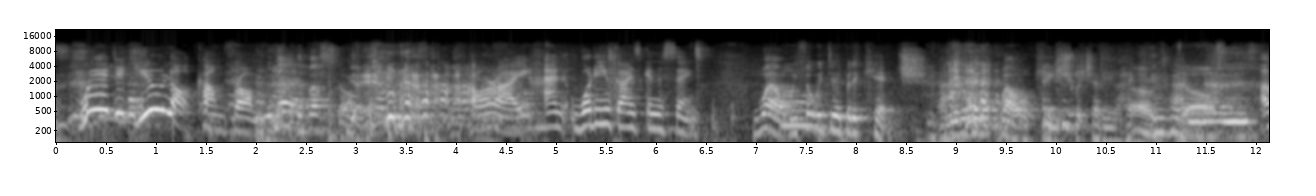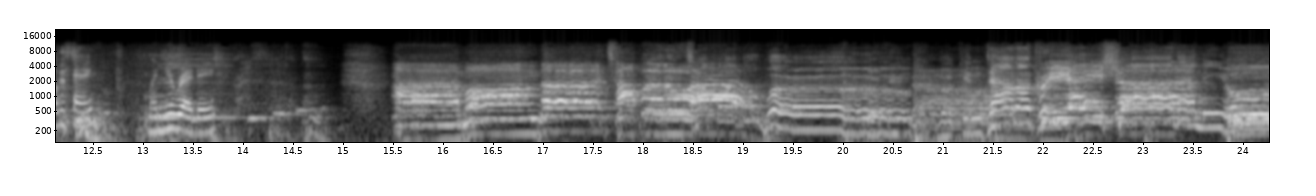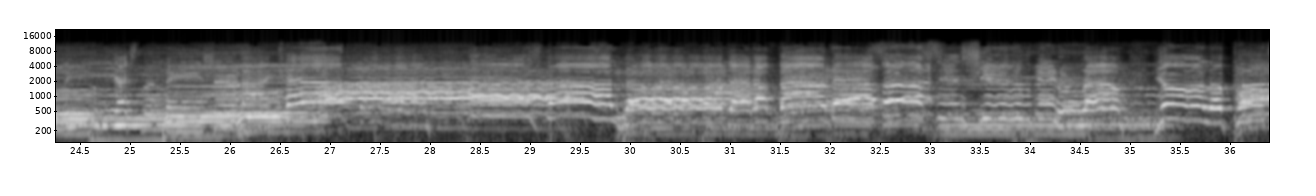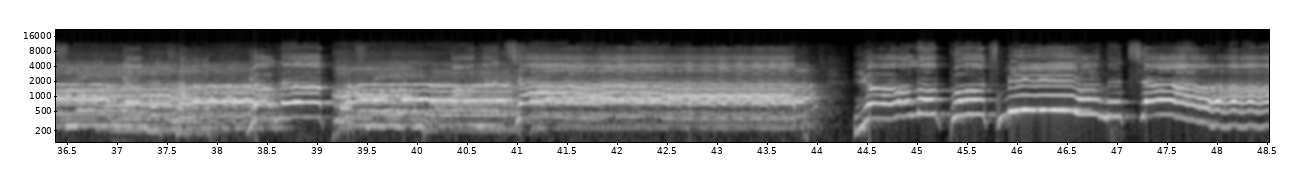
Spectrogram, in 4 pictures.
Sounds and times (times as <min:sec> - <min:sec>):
A capella: 0:00.0 - 0:04.8, 0:06.5 - 0:07.8, 0:08.6 - 0:48.5.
